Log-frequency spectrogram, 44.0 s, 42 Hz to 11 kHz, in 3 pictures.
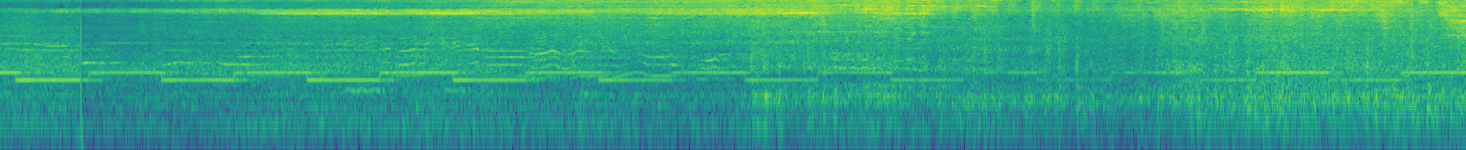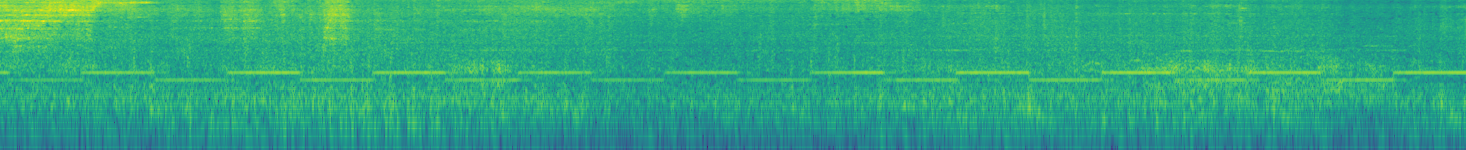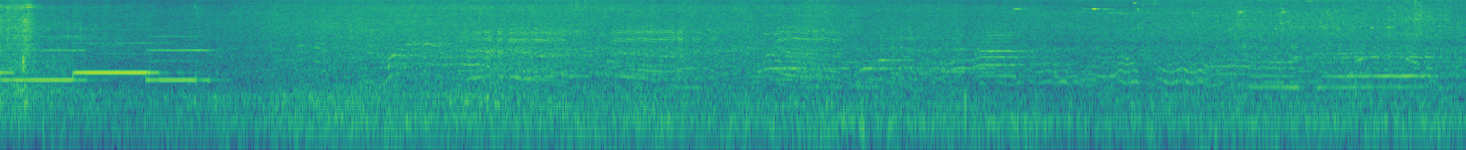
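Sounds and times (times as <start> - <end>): two-tone crossing alarm: 0.0 - 31.6
train wheels rumbling on rails: 0.0 - 43.9.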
